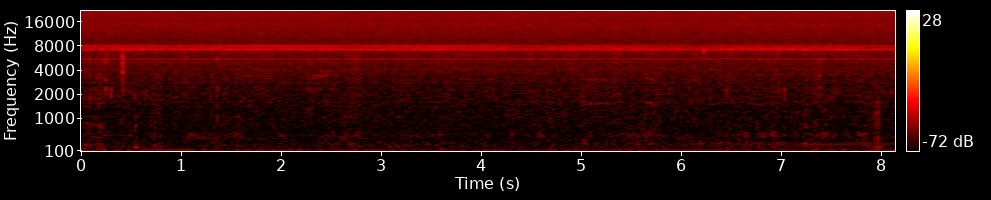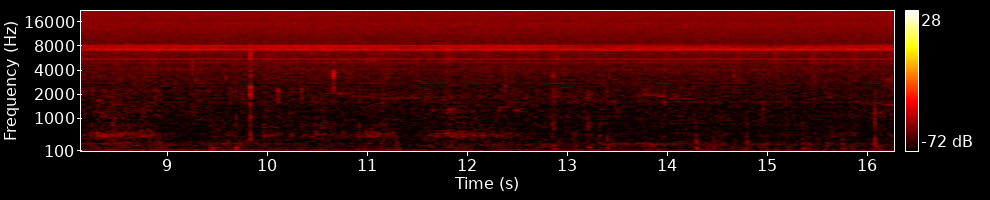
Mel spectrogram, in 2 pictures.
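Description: A cat purrs softly and steadily close by.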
